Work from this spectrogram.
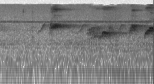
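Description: Red-whiskered bulbuls near their nest give a few short, bright chirps, close and fairly soft, alone in a quiet outdoor setting.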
